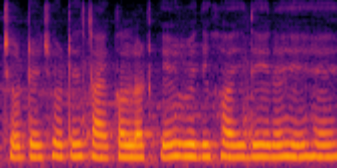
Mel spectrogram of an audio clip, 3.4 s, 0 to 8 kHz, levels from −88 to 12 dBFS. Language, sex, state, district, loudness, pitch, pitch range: Hindi, female, Haryana, Charkhi Dadri, -13 LUFS, 215 Hz, 210-220 Hz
